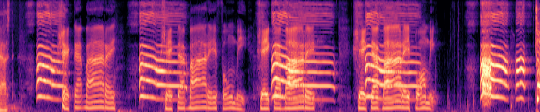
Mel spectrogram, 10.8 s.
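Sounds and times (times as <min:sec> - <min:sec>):
speech: 0:00.1 - 0:00.4, 0:01.2 - 0:06.4, 0:07.1 - 0:08.8
chicken squawking: 0:00.6 - 0:01.5, 0:02.6 - 0:03.8, 0:05.3 - 0:08.6, 0:09.4 - 0:10.7.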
